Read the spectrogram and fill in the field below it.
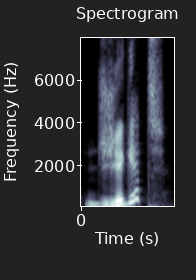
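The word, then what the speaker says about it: gigot: It would be jigot. Jigot or jigo. It is spelled gi o t. So two very different ways to pronounce it.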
